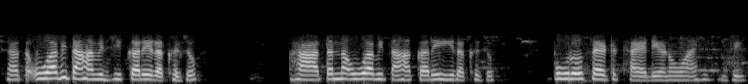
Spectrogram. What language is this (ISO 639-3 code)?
snd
